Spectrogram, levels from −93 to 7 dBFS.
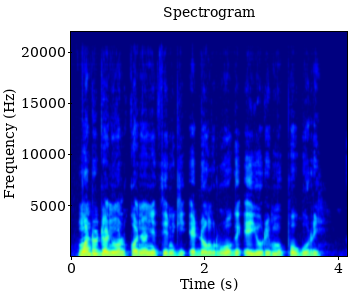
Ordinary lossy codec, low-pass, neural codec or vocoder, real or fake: none; none; vocoder, 44.1 kHz, 128 mel bands every 256 samples, BigVGAN v2; fake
